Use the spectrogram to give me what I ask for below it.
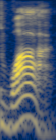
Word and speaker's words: Wark: It sounds like the word is being said wrong every time it's said, but how is it spelled? W-A-R-K? – Yes. – So it is Wark.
